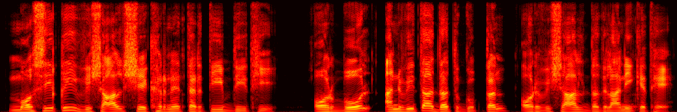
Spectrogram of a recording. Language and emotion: Urdu, neutral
